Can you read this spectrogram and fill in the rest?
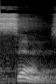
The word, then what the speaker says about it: Sin: It just so happens that that Hebrew word is pronounced sin.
